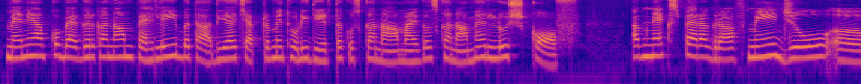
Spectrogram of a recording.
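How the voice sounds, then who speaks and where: A woman's voice: mid-range voice, a little mellow. Woman teacher explaining a story in Hindi-English. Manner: reads English lines slowly, then explains in Hindi with English words mixed in; checks in with listeners often ("theek hai"). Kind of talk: exam-prep lesson explaining a story line by line.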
